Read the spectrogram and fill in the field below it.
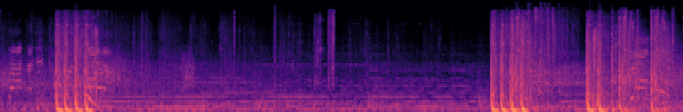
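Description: Bursts of rapid gunfire from the zombie-survival game Days Gone crack out loudly near the start and again in the last few seconds, with quieter ambient game noise and faint scattered sounds between the volleys.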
